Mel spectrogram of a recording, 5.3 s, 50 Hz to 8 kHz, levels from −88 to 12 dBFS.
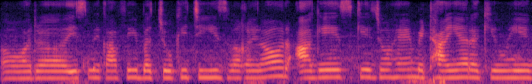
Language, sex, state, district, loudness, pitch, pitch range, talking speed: Hindi, female, Bihar, West Champaran, -19 LUFS, 210 Hz, 205-220 Hz, 190 wpm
